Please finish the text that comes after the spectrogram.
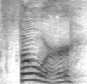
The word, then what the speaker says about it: four: 4 is officially pronounced four in the International Radio Telephony Spelling Alphabet. It's 2 syllables.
